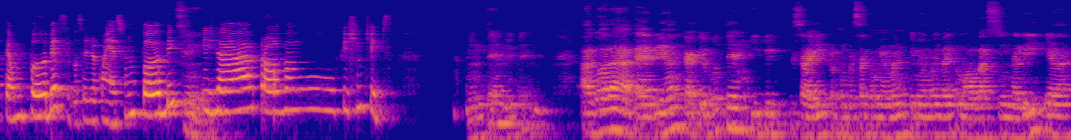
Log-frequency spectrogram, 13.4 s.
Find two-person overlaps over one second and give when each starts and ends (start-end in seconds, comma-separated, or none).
none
